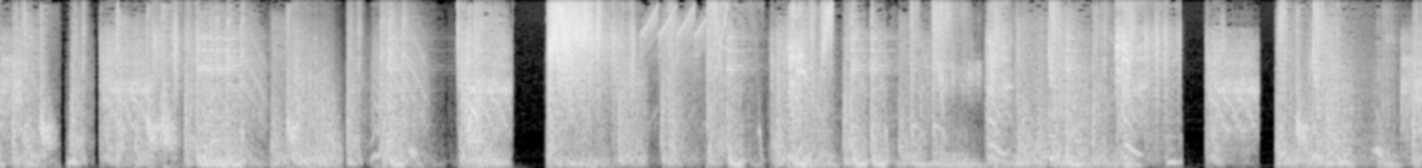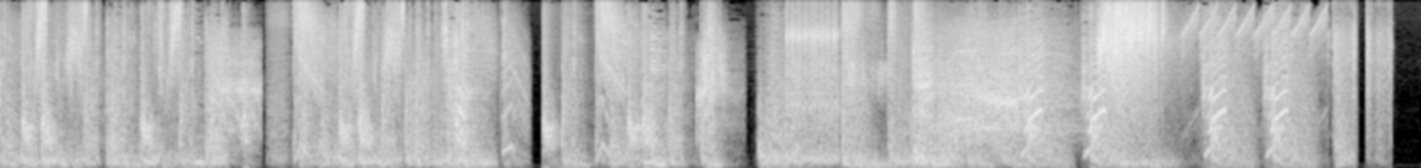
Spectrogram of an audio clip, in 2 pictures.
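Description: Fighting sounds of hits, slashes and blasts come in quick bursts.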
